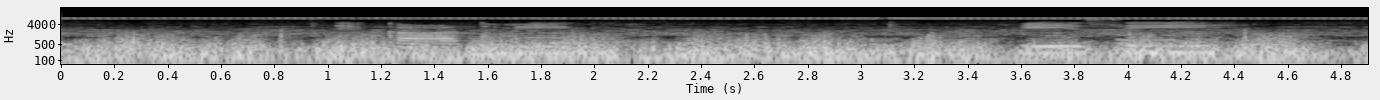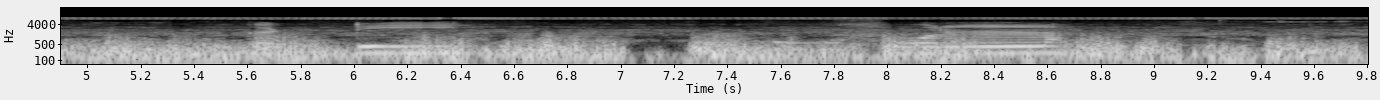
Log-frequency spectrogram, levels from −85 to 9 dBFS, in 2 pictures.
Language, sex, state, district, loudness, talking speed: Punjabi, female, Punjab, Fazilka, -14 LUFS, 30 wpm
